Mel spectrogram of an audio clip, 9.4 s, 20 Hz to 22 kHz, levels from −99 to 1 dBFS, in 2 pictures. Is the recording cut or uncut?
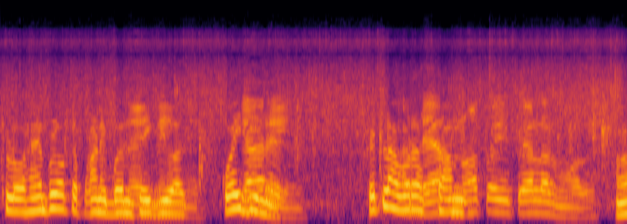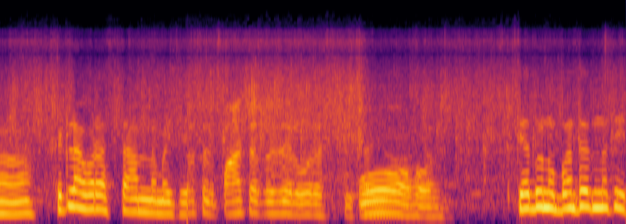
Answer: cut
